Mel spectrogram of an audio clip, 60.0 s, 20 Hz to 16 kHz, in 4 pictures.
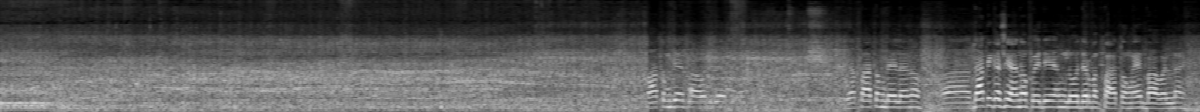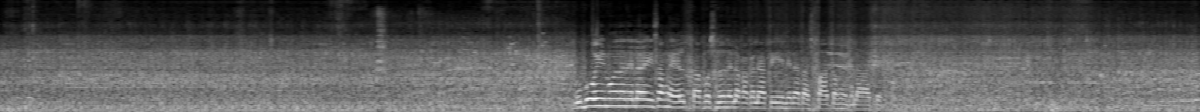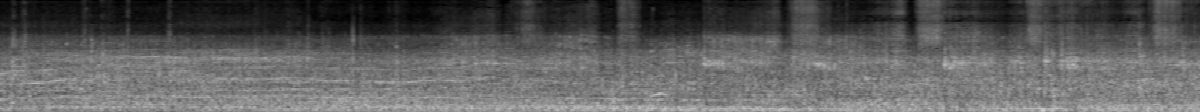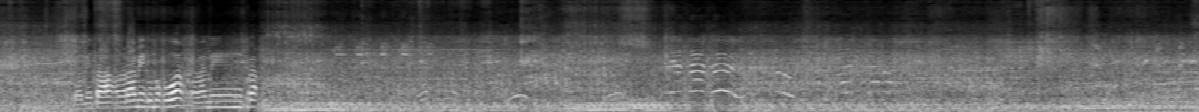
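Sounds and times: vehicle engine rumbling: 0.0s - 59.9s
shovels scraping gravel: 41.1s - 43.5s.

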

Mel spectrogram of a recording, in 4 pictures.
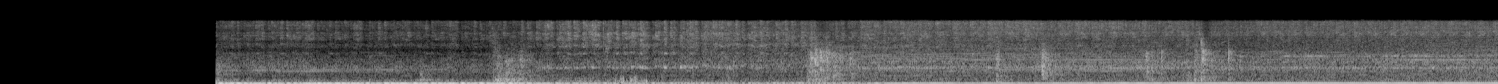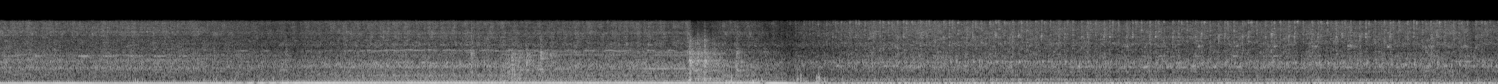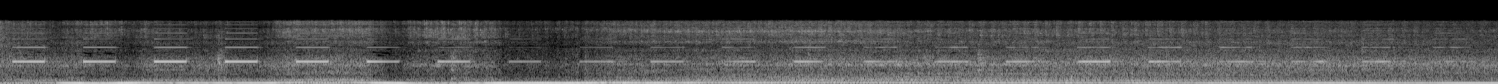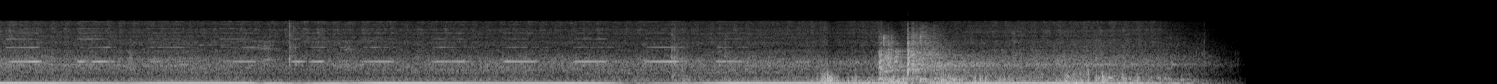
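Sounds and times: truck engine running: 2.2s - 57.3s
sharp knocks and clicks: 8.0s - 12.7s
reversing alarm beeping: 12.6s - 19.5s, 26.9s - 52.6s.

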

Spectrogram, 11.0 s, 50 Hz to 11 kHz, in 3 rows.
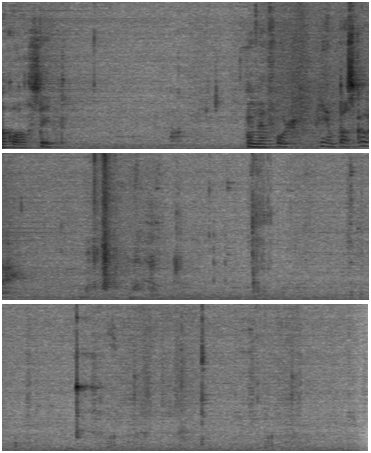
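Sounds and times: spoon clinking against bowl: 8.0s - 8.4s.

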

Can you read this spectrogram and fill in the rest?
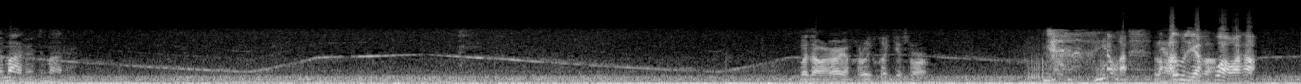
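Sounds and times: moving vehicle rumble: 0.0s - 13.0s
police siren wailing: 0.0s - 13.0s.

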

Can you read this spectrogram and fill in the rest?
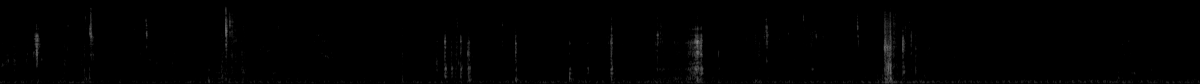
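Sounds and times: chewing and mouth smacks: 0.0s - 2.8s, 5.9s - 8.7s.

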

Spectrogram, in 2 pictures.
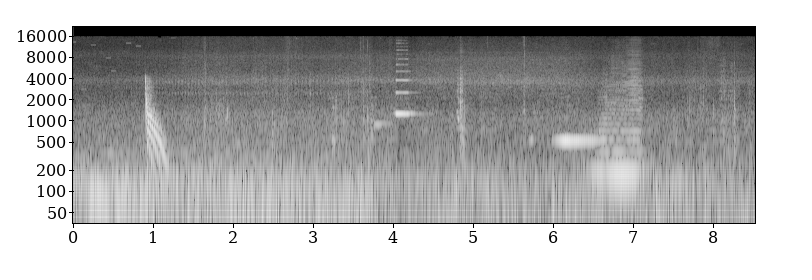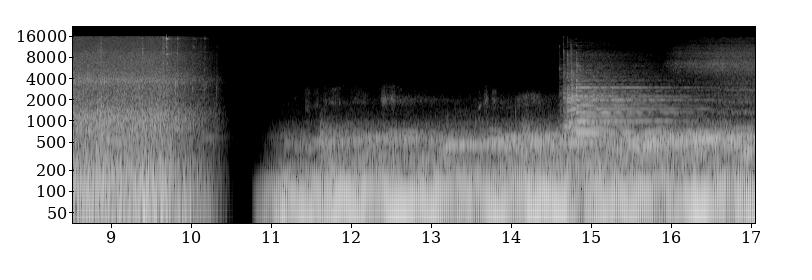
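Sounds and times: background hum: 0.2s - 10.2s
hinges creaking: 1.6s - 9.0s
gate squeaking: 3.3s - 5.1s, 5.7s - 7.6s.

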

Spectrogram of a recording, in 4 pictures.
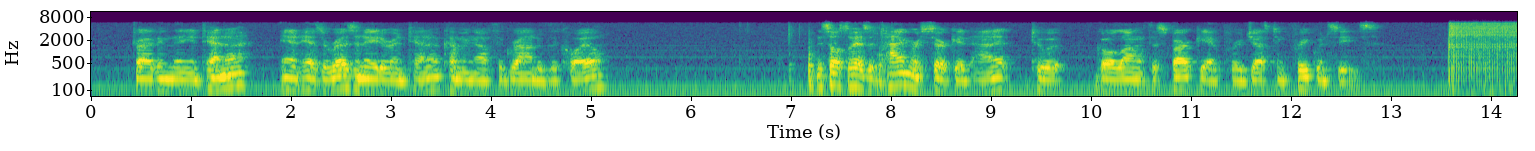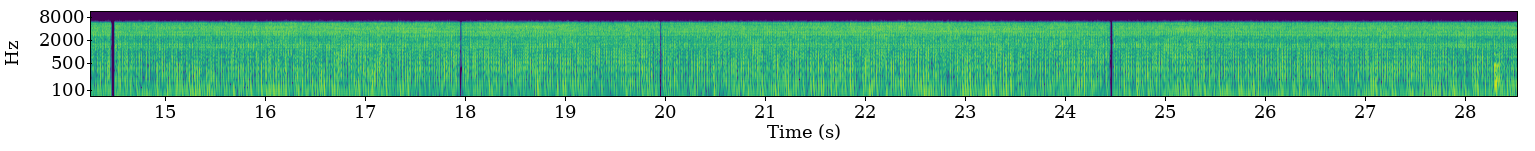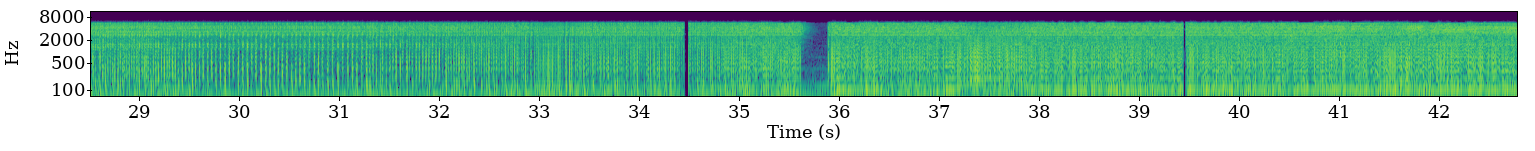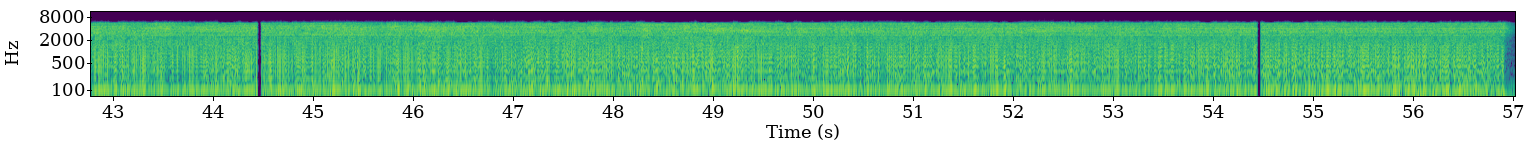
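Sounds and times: spark gap hissing buzz: 13.5s - 57.0s.

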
